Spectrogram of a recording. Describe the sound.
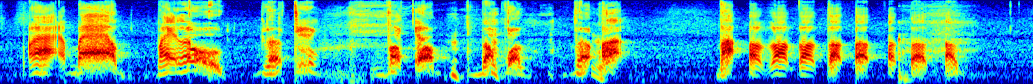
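A voice imitates Donald Duck, producing a rapid series of raspy, squawking quack-like bursts in quick succession, loud, with short pauses between clusters.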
